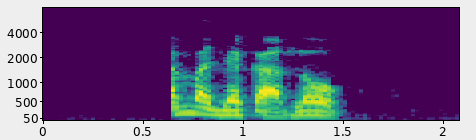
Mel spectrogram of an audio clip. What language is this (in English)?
Thai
